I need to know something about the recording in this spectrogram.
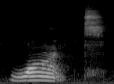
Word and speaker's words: want: saying what all you want so what sound is that a making because it's not making the a sound want what off mmm it's making the Oh sound a short o sound again another reason we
